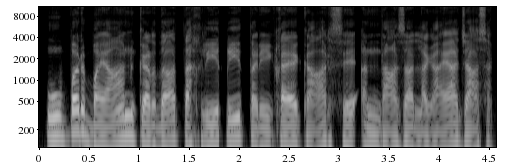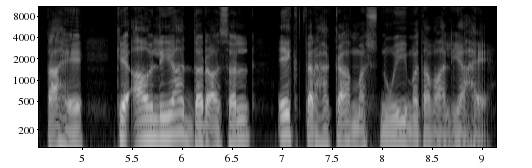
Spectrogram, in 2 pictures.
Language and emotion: Urdu, neutral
